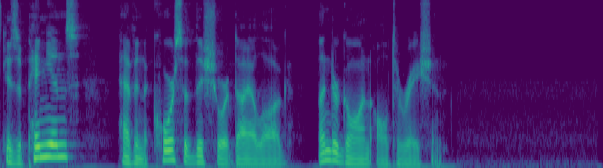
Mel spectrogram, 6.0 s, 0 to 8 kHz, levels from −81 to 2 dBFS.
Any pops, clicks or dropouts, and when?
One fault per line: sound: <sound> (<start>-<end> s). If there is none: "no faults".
no faults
